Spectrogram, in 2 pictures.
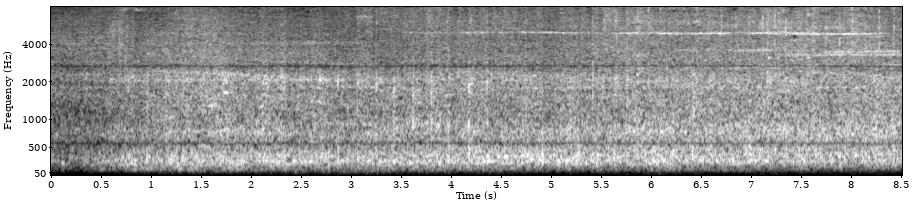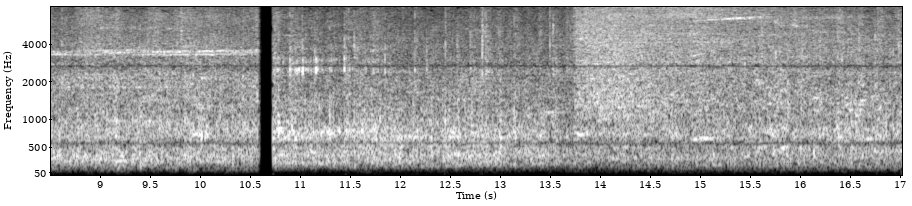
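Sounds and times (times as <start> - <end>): train wheels rumbling on rails: 0.0 - 17.0
high-pitched wheel squeal: 3.8 - 11.1, 14.7 - 16.0.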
